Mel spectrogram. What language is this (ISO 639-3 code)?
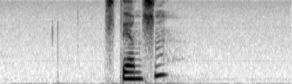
nor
